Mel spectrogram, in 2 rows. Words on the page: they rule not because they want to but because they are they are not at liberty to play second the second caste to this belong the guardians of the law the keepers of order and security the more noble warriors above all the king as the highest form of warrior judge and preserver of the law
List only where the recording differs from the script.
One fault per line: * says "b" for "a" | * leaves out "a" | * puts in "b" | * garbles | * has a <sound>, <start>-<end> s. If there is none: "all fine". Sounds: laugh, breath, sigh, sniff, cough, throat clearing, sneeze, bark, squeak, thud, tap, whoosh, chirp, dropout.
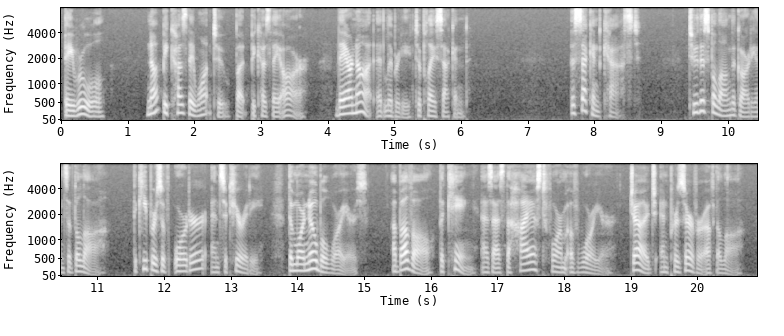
* puts in "as"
